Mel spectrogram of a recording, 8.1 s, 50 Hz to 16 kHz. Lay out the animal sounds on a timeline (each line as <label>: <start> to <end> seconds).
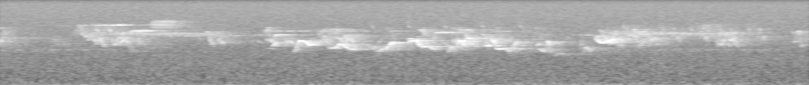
Red-eyed Vireo (Vireo olivaceus): 0.0 to 8.1 seconds
Black-throated Green Warbler (Setophaga virens): 0.7 to 1.8 seconds
Dark-eyed Junco (Junco hyemalis): 0.9 to 2.5 seconds
Rose-breasted Grosbeak (Pheucticus ludovicianus): 2.7 to 6.2 seconds
Ovenbird (Seiurus aurocapilla): 6.0 to 7.6 seconds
